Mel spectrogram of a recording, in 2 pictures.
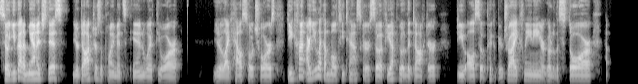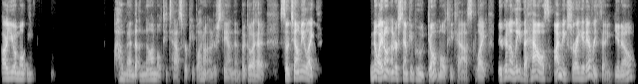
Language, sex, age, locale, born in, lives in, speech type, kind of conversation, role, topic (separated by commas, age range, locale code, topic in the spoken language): English, male, 45-49, en-US, United States, United States, conversation, podcast, host, How do you create a fair and effective system for sharing household responsibilities?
